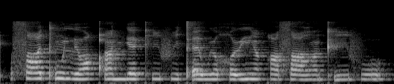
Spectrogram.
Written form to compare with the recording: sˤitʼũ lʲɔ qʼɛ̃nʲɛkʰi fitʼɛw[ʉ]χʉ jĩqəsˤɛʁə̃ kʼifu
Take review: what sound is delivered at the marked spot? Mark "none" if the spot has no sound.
ʉ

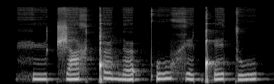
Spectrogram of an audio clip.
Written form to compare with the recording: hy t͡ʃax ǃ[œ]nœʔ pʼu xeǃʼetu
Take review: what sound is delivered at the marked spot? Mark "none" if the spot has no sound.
œ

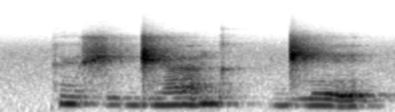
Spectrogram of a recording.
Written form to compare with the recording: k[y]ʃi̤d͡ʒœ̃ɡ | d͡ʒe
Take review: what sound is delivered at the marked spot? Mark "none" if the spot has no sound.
y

